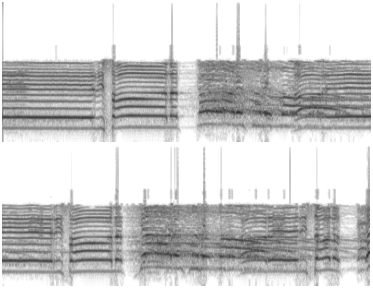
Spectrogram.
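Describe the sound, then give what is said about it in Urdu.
Crowd chanting the religious slogan Ya Rasool Allah in unison, loud sustained voiced phrases repeated several times, each separated by brief pauses. “رسول اللہ کا نعرہ لگاتے جائیں گے. نعرے”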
